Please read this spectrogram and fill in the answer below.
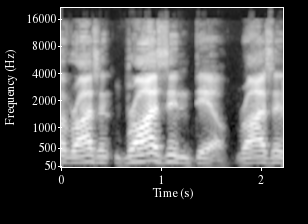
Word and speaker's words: Roslindale: we call it Verizon rossindale Rising how far are you from Chicopee spelled with an L so that's weird why would everybody call it Roslindale but it's really Roslindale oh oh because they're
